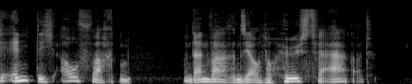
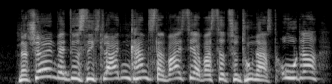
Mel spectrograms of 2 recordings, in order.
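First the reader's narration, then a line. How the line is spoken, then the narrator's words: Shouting. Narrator (German): schrie Hermine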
